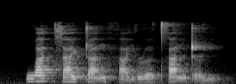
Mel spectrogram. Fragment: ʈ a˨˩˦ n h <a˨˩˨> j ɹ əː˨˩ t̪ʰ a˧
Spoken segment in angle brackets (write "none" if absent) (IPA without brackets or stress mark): a˨˩˨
